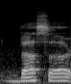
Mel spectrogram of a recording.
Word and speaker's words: VESA: is the 100 and i believe they pronounce it vesa or visa v-e-s-e there's different sizes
